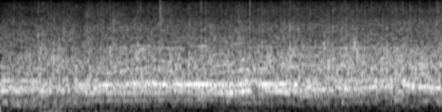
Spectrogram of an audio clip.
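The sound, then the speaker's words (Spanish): An audience applauds a group of musicians with a loud, dense, unbroken roar of clapping hands that holds an even level from start to finish. “Grandes aplausos para estos grandes músicos internacionales.”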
